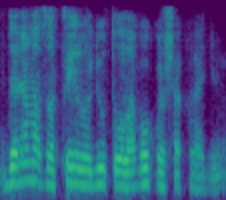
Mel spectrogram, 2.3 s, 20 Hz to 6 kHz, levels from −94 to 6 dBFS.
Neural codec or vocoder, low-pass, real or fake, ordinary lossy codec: codec, 44.1 kHz, 2.6 kbps, DAC; 5.4 kHz; fake; MP3, 48 kbps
